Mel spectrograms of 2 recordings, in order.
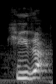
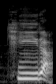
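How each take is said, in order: No difference in how they are said.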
